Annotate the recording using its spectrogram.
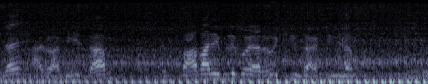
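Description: Engine of a small vehicle running with a rapid, even firing beat, getting a little louder in the second half as the ride goes on. Voices talk over it.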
